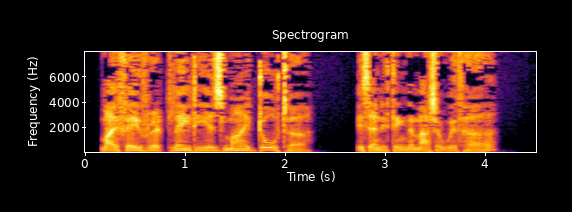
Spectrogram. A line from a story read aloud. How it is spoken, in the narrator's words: He kept his voice cool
